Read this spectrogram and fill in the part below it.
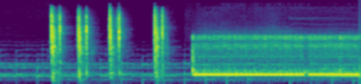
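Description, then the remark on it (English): A phone number being dialed: five quick button beeps in an uneven rhythm, then a steady, loud electronic line tone that holds with one brief break. Clear, with no talking. “Ah, here it is. Always forgetting phone numbers.”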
